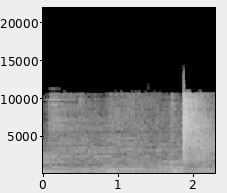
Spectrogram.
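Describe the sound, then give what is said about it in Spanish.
A single sharp, whip-like slap sound effect cracks suddenly near the end, loud, cutting through a steady, dense background bed that runs throughout. “Eso viene. Viene una cachetada del Espíritu Santo.”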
